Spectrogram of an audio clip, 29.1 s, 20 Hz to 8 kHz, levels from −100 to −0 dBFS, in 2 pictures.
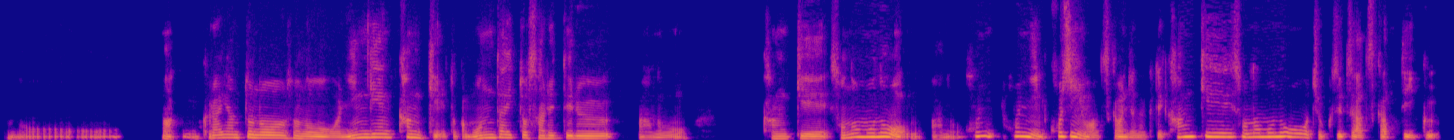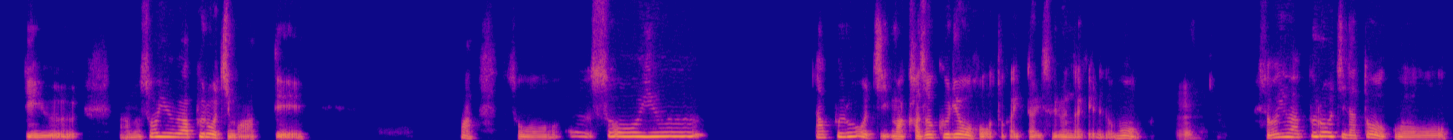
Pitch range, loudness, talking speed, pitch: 135-225 Hz, -32 LUFS, 270 characters per minute, 200 Hz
